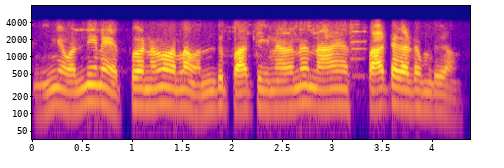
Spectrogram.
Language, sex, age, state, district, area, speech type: Tamil, male, 60+, Tamil Nadu, Nagapattinam, rural, conversation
